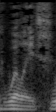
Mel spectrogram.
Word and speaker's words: Willys: There was a 38 Ford, and there was one from Wiley. Am I saying that right? – I think it's Willys.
